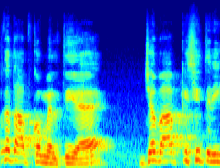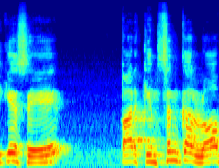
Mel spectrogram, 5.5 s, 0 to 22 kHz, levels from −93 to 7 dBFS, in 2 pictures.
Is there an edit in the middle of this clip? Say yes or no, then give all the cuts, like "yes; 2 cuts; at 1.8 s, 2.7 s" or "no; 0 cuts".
no; 0 cuts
